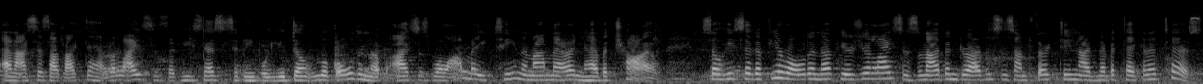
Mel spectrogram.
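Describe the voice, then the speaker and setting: There is noticeable background noise as a woman speaks at a fairly quick pace, with hardly any pauses and ordinary pitch variation. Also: medium pitch for a woman. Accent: American. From US Mid-Atlantic, Wilmington, Delaware. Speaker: oral history interviewee. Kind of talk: oral history interview. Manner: animated storytelling.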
